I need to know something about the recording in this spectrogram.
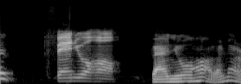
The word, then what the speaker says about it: Faneuil: there you go how do you say it faneuil hall samuel i got it right yep my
